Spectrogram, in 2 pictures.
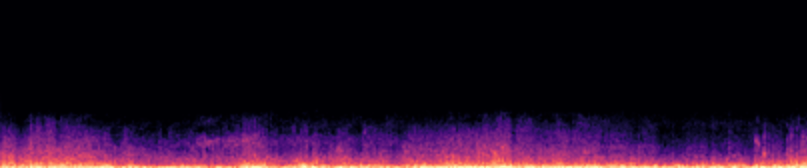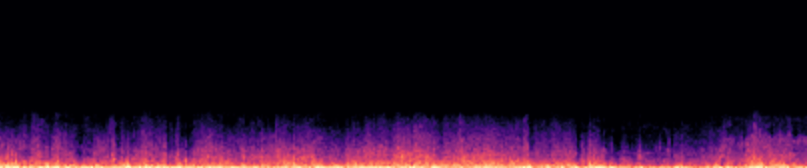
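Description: Snowboard riding down through powder snow, the board hissing over the snow without a break, mixed with heavy wind buffeting on the microphone from the rider's speed.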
